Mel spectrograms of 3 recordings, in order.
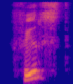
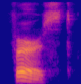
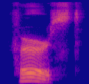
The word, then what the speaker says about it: first: esta palabra se pronuncia First First y es este sonido de la vocal veis es una especie de e pero s super cerrada First normalmente porque hay una r cerquita que le influye First lo repito muchas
